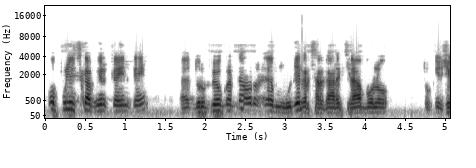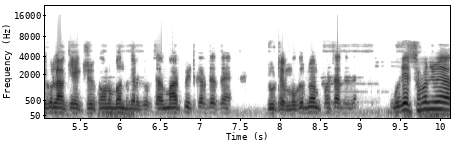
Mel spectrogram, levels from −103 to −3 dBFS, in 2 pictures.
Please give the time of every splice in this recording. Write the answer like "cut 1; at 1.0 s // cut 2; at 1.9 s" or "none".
cut 1; at 3.2 s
